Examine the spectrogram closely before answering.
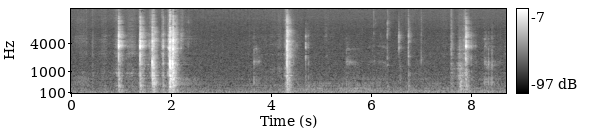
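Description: Small kitchen knife cutting onion slices underwater in a glass bowl. The blade clicks and knocks against the glass: a quick run of about five clicks in the first two seconds, one a little after four seconds, and a couple more near the end.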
